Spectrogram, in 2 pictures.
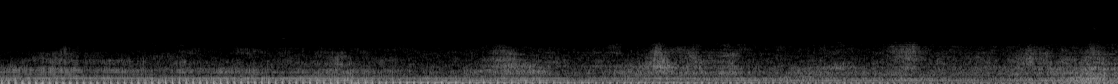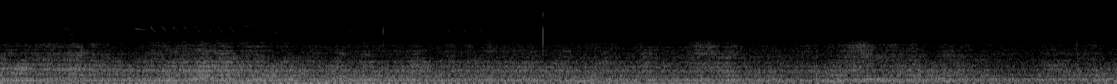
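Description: Helicopter flying overhead with its steady rotor chop and engine hum, gradually quieter over the first several seconds as it moves away.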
